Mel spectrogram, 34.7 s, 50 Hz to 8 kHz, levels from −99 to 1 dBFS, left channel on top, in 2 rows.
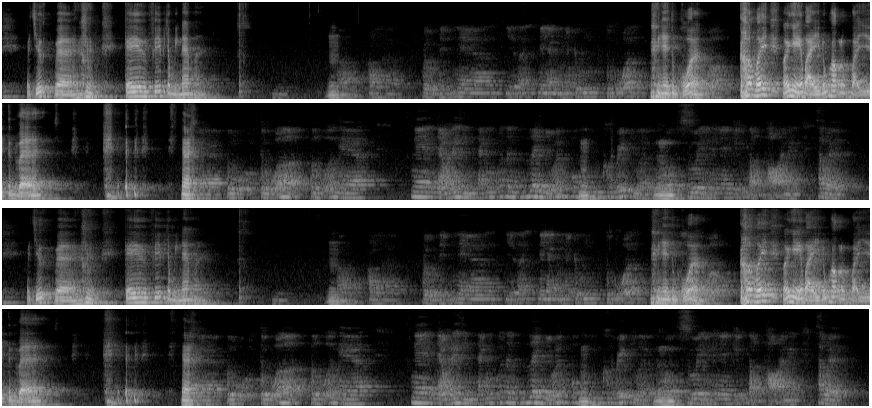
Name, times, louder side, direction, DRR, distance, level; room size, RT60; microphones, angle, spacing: voice 1, 0.5-2.2 2.5-4.1 4.7-4.8 6.5-6.7 13.0-14.0 14.8-18.2 19.4-20.1 20.9-21.2 28.9-29.1 30.4-30.8, left 2 dB, 75° left, 7 dB, 1.7 m, -31 dB
voice 2, 6.7-7.9 8.4-12.7 13.4-14.4 21.0-23.3 23.5-24.6 24.8-24.9 25.5-34.1, equal, 25° right, -6 dB, 7.9 m, -50 dB
27.5 x 17.0 x 7.0 m, 1.4 s
head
